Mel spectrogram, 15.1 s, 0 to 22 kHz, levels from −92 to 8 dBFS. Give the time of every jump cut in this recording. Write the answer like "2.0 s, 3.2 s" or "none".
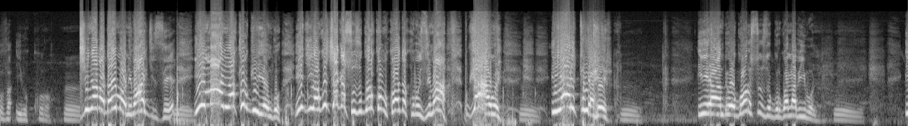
1.3 s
